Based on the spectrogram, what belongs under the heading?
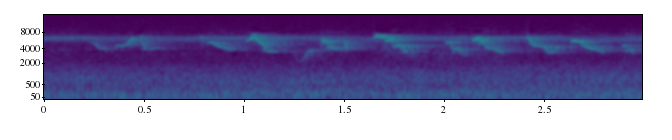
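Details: Japanese warbling white-eye singing in Hashimoto City, Wakayama Prefecture, on 26 June 2021, Nikon Coolpix P900 recording: a soft start building into busy, high, slurred warbling notes that sweep downward, steady high drone underneath.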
